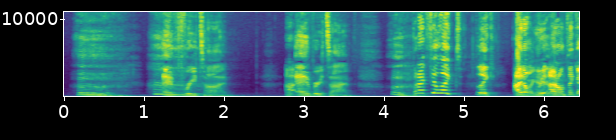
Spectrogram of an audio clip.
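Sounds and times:
person imitating a breathy groan-sigh after a yawn: 0.2s - 1.9s, 4.1s - 4.4s
speech: 0.2s - 2.2s, 2.8s - 6.4s.

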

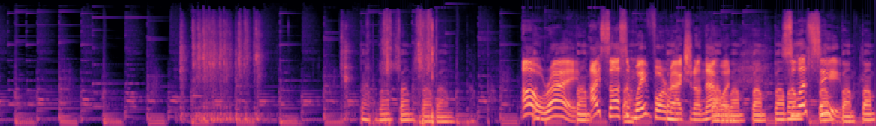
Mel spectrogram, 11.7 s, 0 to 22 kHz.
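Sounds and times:
deck of cards being shuffled: 2.4s - 3.8s, 4.6s - 6.1s
speech: 4.8s - 6.2s, 7.0s - 11.6s.

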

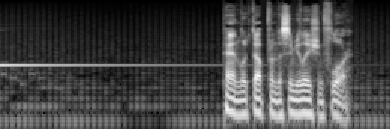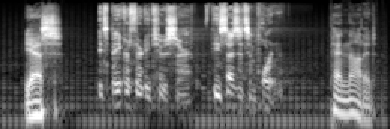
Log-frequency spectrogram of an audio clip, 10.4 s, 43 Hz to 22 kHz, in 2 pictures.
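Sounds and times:
electronic door chime with pulsing warble in an oversea chamber: 0.0s - 2.2s
speech: 3.0s - 4.8s, 5.6s - 10.3s.

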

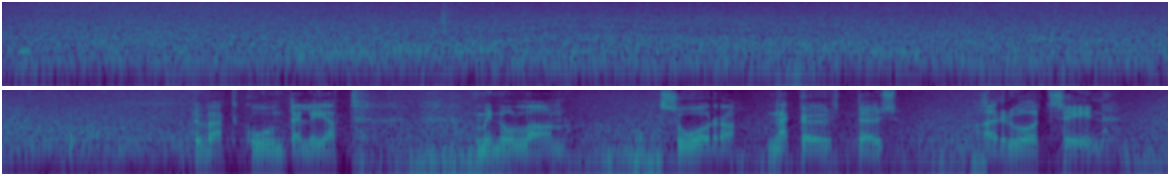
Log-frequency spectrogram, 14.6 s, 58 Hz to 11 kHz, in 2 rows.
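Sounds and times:
river rapids roaring: 0.0s - 9.5s
speech: 8.5s - 14.4s.

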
